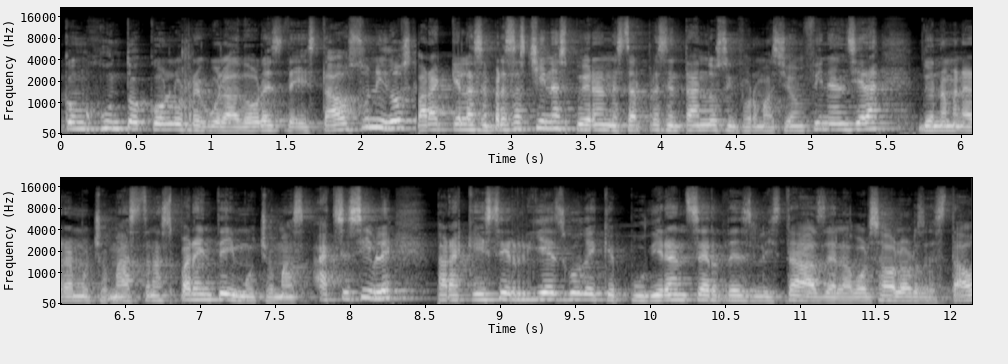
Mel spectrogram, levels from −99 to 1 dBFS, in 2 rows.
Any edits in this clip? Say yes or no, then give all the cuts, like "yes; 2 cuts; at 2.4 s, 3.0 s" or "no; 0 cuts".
no; 0 cuts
